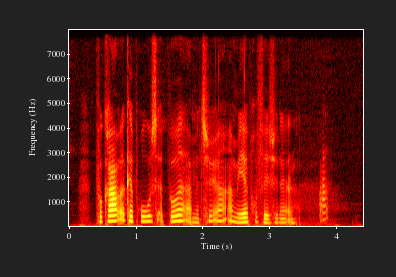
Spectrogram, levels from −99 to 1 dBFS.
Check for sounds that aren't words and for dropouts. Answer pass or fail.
fail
